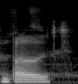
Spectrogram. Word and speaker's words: boughs: This is me as Jim not knowing how to pronounce that word. I think it's bows. Yeah. Knows its boughs more silent than before.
